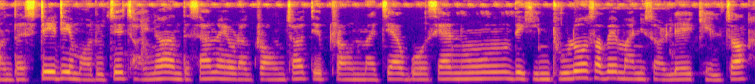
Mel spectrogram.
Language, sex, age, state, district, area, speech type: Nepali, female, 18-30, West Bengal, Kalimpong, rural, spontaneous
